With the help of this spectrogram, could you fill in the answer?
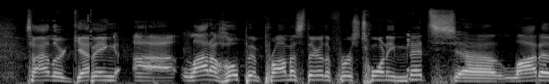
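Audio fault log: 0.85 to 0.92 s and 4.04 to 4.11 s, damaged data in a compressed stream: each time, about 70 ms of corrupt frames make the decoder misread its data and hunt for the next valid header, producing a short glitch.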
